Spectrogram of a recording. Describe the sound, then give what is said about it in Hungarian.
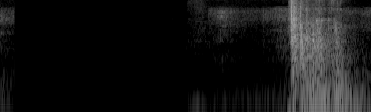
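A door bursts open: after a brief silence comes a low creak and rumble, then a loud, sudden bang with a rough, noisy crash that carries on to the end. “Az ajtó kivágódott.”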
